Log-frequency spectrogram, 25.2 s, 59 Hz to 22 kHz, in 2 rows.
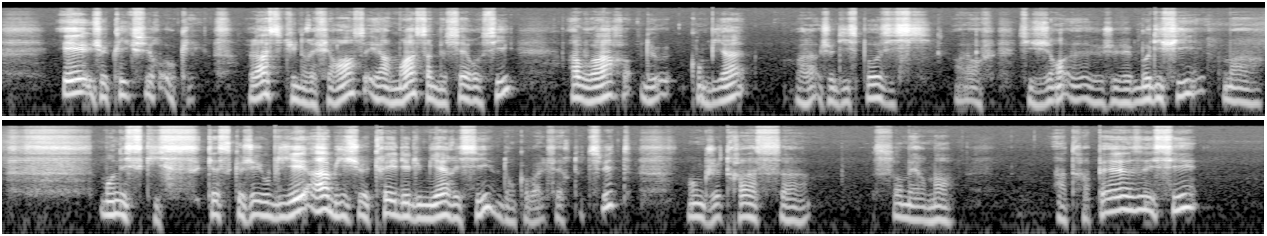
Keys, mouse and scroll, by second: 1.5 click, 3.0-5.5 drag, 5.6 click, 9.4 scroll down 1, 9.8 right click, 13.3-14.4 right drag, 14.6 scroll down 2, 18.6 click, 21.0 click, 23.3 click.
